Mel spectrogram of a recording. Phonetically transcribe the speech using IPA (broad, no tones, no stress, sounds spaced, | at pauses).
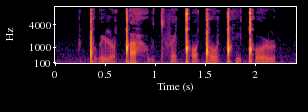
ǃ ṵ i̯ ɭ ɔ̰ ǃ a h ṵ t f ɛ ǃʼ ɔ ǃ o ǃʰ i ǃʼ o ɭ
